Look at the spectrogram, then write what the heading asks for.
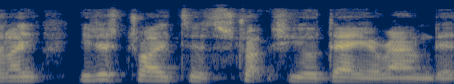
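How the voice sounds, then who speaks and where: This man speaks. He has an English accent. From England. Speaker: writer and lecturer. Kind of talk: interview. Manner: halting, with repetitions.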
